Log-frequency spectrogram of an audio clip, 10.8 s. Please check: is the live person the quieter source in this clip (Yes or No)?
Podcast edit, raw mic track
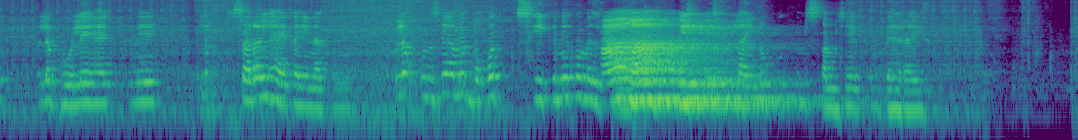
No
